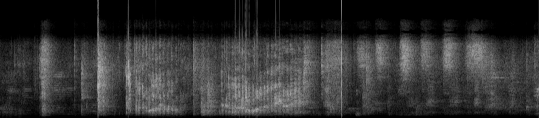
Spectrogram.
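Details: Alfie the dog teaching a new pup; gruff growling peaks mid-clip, then gives way to quick, uneven yappy bursts several times a second, with sharp clicks scattered through.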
